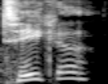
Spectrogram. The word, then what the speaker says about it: Tikka: T-I-K-K-A? – Oh, yeah. I know what you're talking about. – Is it Tika? – I think that's right. – I think that's right. – Tika or Tika? – No, I think it's Tika.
